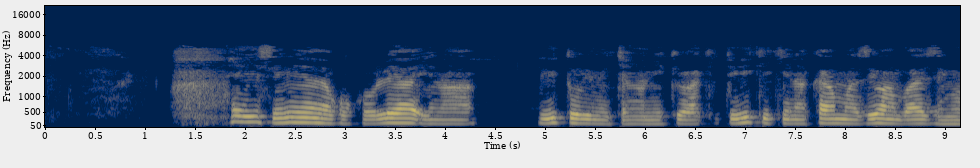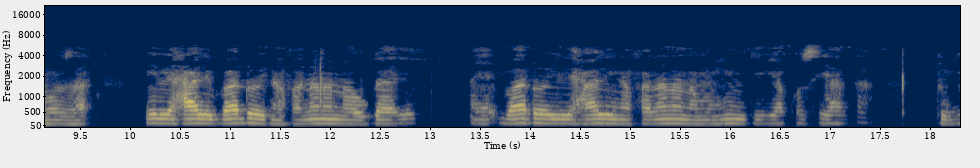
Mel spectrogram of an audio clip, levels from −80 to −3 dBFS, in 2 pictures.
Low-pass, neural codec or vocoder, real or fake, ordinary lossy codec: 7.2 kHz; none; real; MP3, 24 kbps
